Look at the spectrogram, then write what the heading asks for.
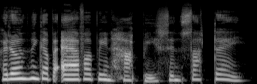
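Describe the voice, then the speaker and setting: A woman voicing a brittle, wistful young pregnant wife in an audiobook, with a detached manner that drifts from bright to toneless. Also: a little high, normal speed, dry recording, clean studio sound, voice pushed up, natural voice.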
